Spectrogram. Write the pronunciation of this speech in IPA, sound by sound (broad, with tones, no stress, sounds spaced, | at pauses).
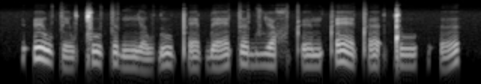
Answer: ʔ ø˥˩ w t e˩ w ǀ u˥˩ t ə˥˩ d ɲ ɜ˩ w ɗ u˥˩ pʼ ɛ˩ ɓ ɛ˩˥ t ə˧ d ʎ ø˧ χ tʼ ø˧ m tʼ ɛ˥˩ tʼ ɜ˧ ʔ ǃ u˧ | ʔ ə˩˥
